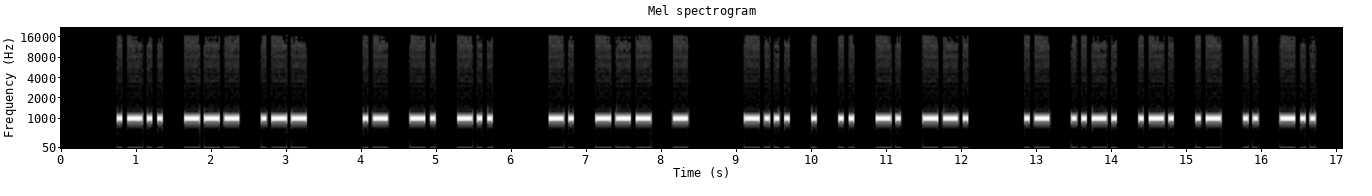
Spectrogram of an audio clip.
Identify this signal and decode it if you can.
Morse code, heard as a keyed tone, about 18 wpm, spaced as for 15 wpm, 1000 Hz. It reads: LOW AND NOT BEING AFRAID
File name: qotdfiles / 15wpm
